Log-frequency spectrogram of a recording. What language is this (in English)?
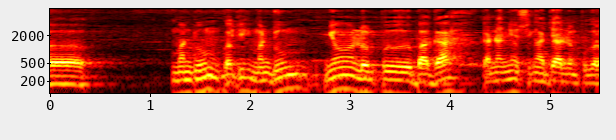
Malay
